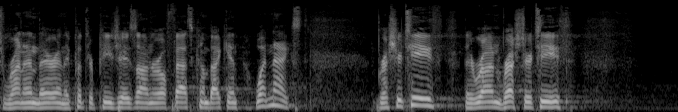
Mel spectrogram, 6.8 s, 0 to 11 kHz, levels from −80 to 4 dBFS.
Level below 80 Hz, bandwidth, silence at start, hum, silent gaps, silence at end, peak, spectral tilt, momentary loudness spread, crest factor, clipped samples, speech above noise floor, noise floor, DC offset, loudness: -62 dBFS; 9.6 kHz; 0 s; none; none; 1.05 s; -10 dBFS; -5.5 dB/octave; 8 LU; 18 dB; under 0.1%; 37 dB; -64 dBFS; under 0.1%; -27 LUFS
